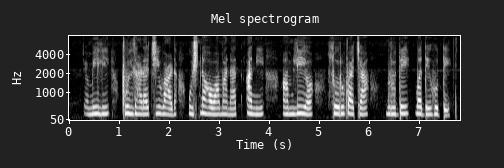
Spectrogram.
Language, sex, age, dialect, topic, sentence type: Marathi, female, 56-60, Northern Konkan, agriculture, statement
